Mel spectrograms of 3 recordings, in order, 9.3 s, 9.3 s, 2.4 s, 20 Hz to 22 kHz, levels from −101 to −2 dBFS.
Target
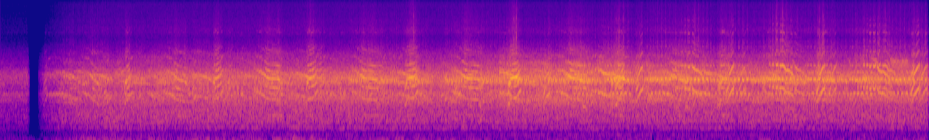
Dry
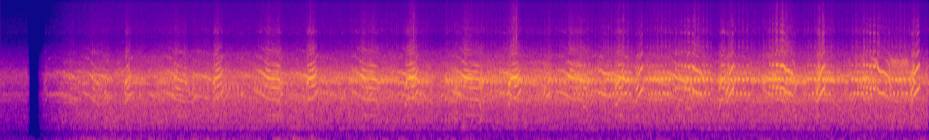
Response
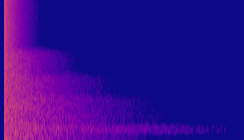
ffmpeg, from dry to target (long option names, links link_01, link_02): -filter_complex "[0:a]asettb=1/sr,asplit=3[link_01][link_02][link_03];[link_01]atrim=end=4.994[link_04];[link_02]atrim=start=4.99:end=6.25,asetpts=PTS-STARTPTS,afade=type=in:duration=0.004:curve=qsin,afade=type=out:start_time=1.256:duration=0.004:curve=qsin,equalizer=frequency=125:width_type=o:width=1:gain=6,equalizer=frequency=1000:width_type=o:width=1:gain=4,equalizer=frequency=4000:width_type=o:width=1:gain=6[link_05];[link_03]atrim=start=6.246[link_06];[link_04][link_05]acrossfade=duration=0.004:curve1=hsin:curve2=qsin[link_07];[link_07][link_06]acrossfade=duration=0.004:curve1=qsin:curve2=hsin,asplit=2[link_08][link_09];[link_09]acompressor=threshold=-36dB:ratio=6,volume=-2.5dB[link_10];[link_08][link_10]amix=inputs=2:normalize=0,aecho=1:1:1026:0.473,volume=-5.5dB"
